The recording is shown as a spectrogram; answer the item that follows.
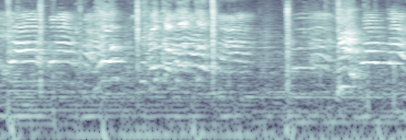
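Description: A young girl crying and shouting in a high, shrill voice over background drama music.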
